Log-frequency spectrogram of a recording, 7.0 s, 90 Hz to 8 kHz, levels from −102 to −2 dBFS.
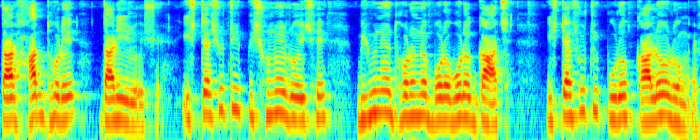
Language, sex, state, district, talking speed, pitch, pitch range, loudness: Bengali, male, West Bengal, Malda, 170 wpm, 185 Hz, 175-195 Hz, -21 LUFS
